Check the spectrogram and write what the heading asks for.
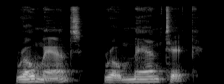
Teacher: And this is similar to the words above, where the CE is changed to T before adding the ending, romantic. So it goes from the first syllable to the second syllable in stress. CE to TIC. Romance, romantic.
